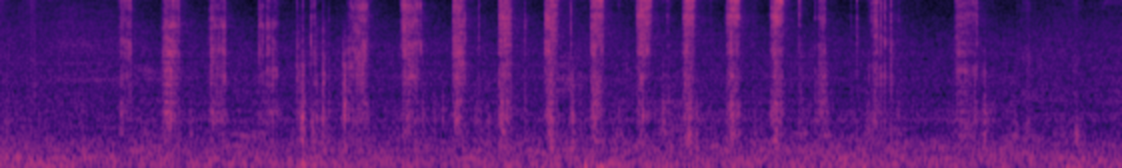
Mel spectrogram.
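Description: Hand ratchet clicking in quick, even strokes, about three to four a second, as a fairing bolt is driven in. It stops a little under six seconds in.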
